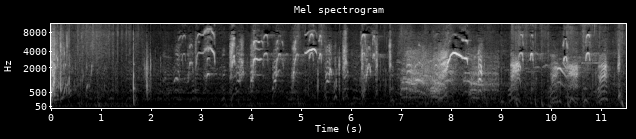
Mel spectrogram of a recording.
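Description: Baboons screaming in alarm again and again, with many short, high, arching cries and a denser run of them past the middle. A sudden loud burst comes right at the start.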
